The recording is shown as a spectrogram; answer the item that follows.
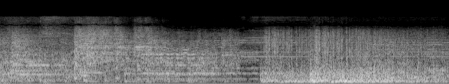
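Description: Cartoon crash and explosion sound effects over background music: a loud burst of noise about a second in and another, the loudest, near two and a half seconds in, each dying away slowly.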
